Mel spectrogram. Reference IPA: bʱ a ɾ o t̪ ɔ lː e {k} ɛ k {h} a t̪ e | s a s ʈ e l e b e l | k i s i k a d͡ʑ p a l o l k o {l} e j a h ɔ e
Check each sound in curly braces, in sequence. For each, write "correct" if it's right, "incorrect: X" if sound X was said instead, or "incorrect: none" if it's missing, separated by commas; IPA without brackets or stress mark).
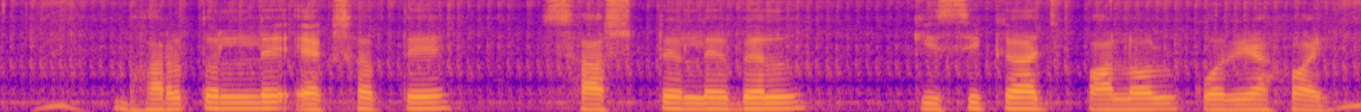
incorrect: ʔ, incorrect: ʃ, incorrect: ɾ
